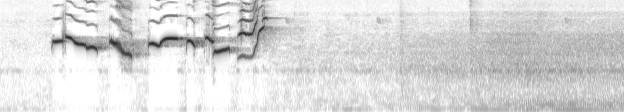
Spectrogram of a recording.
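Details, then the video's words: Kacer, or oriental magpie-robin, in a recording meant to coax a lazy bird into full song. A short phrase of sweet whistled notes mixed with sharp upward flicks, followed by a low rumbling background. "PANCINGAN SANGAT AMPUH MEMULIHKAN KACER MALAS BUNYI CEPAT GACOR"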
